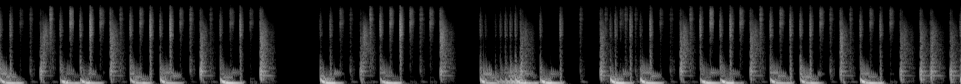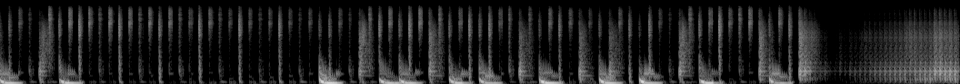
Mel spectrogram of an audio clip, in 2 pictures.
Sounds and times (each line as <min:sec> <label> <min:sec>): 0:00.0 basic drums 0:17.8
0:04.8 fat indistinct bass 0:05.6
